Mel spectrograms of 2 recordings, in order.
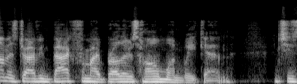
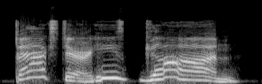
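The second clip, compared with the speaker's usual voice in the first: put-on sobbing cry, higher; 9 semitones higher than usual. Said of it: "she says, bawling".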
